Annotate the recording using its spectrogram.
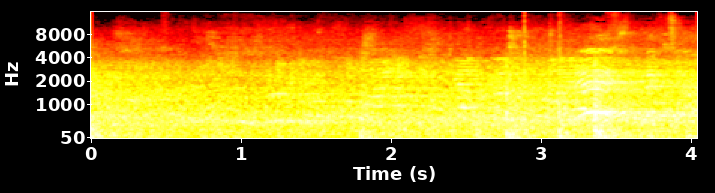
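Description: Crowd noise in an indoor fight venue, with indistinct shouting voices and a few dull thuds.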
